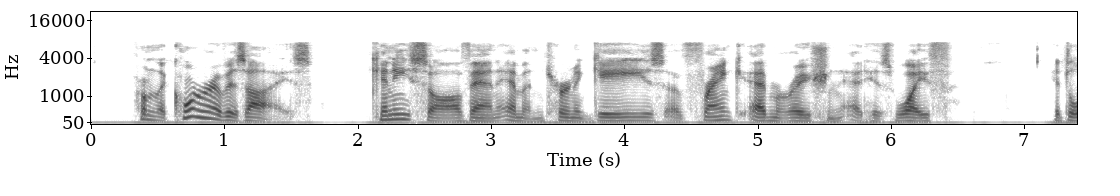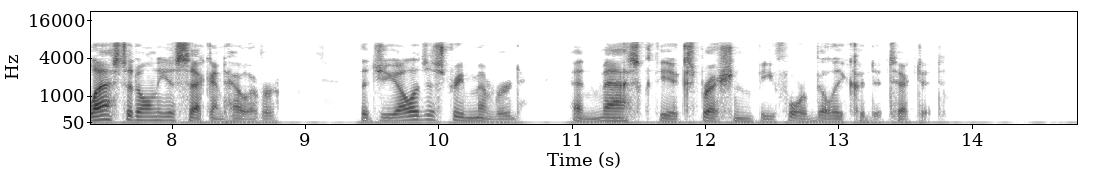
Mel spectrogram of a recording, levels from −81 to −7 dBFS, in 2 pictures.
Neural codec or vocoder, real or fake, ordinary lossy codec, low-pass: codec, 16 kHz, 8 kbps, FunCodec, trained on LibriTTS, 25 frames a second; fake; MP3, 64 kbps; 7.2 kHz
